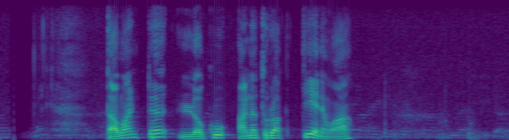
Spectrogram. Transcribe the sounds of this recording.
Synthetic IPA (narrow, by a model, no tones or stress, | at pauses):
t̪aʋaɳʈəlokuanət̪uɾakt̪ijenəʋaː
